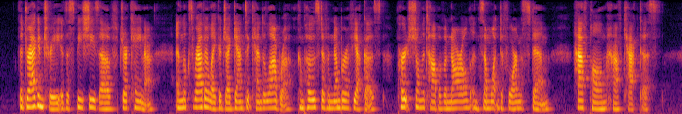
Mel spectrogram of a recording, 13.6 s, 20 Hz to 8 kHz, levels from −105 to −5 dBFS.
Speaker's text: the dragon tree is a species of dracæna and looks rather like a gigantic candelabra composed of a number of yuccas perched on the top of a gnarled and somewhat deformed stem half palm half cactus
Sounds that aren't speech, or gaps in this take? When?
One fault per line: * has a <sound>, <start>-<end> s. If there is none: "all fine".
all fine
